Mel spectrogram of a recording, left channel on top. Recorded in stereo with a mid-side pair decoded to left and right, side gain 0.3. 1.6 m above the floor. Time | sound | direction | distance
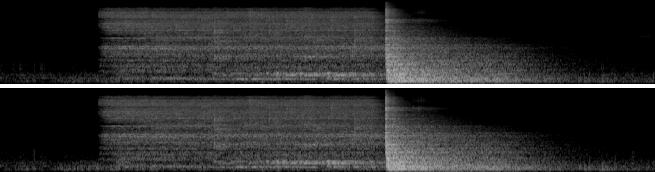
1.0 | a running tap | 10° right | 2.5 m
3.9 | a door slam | 50° right | 3 m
